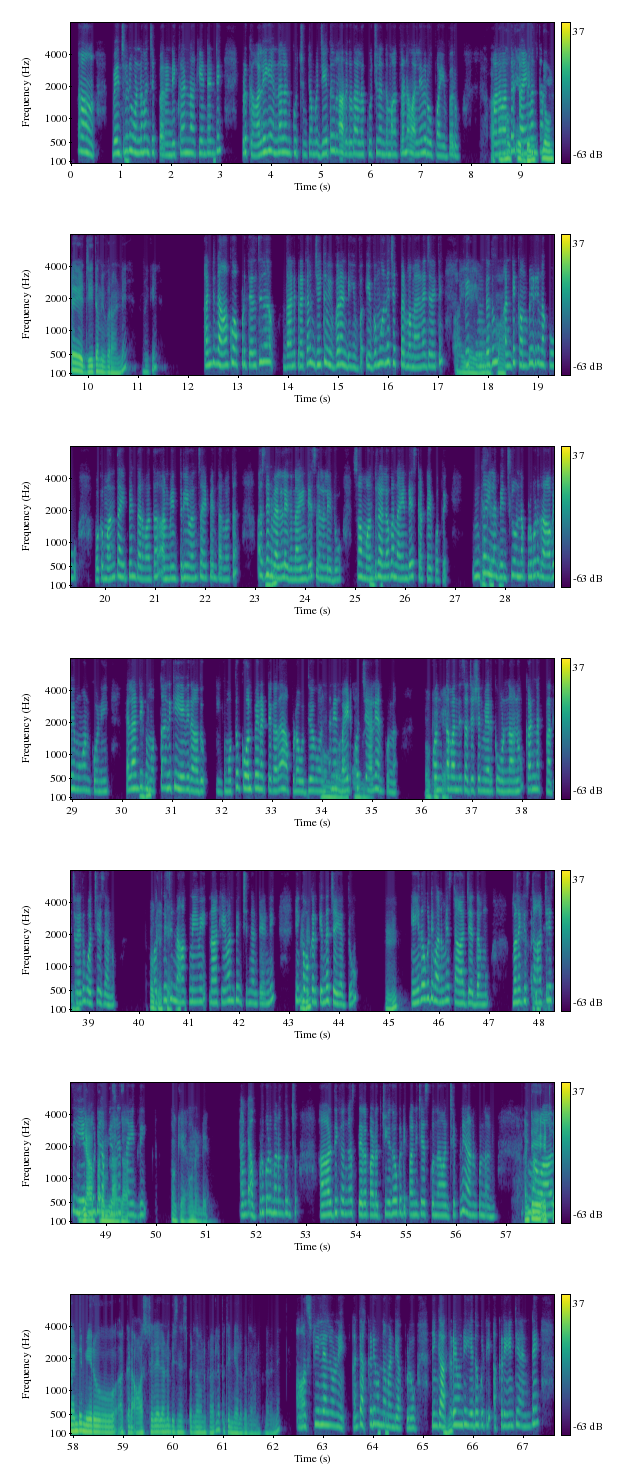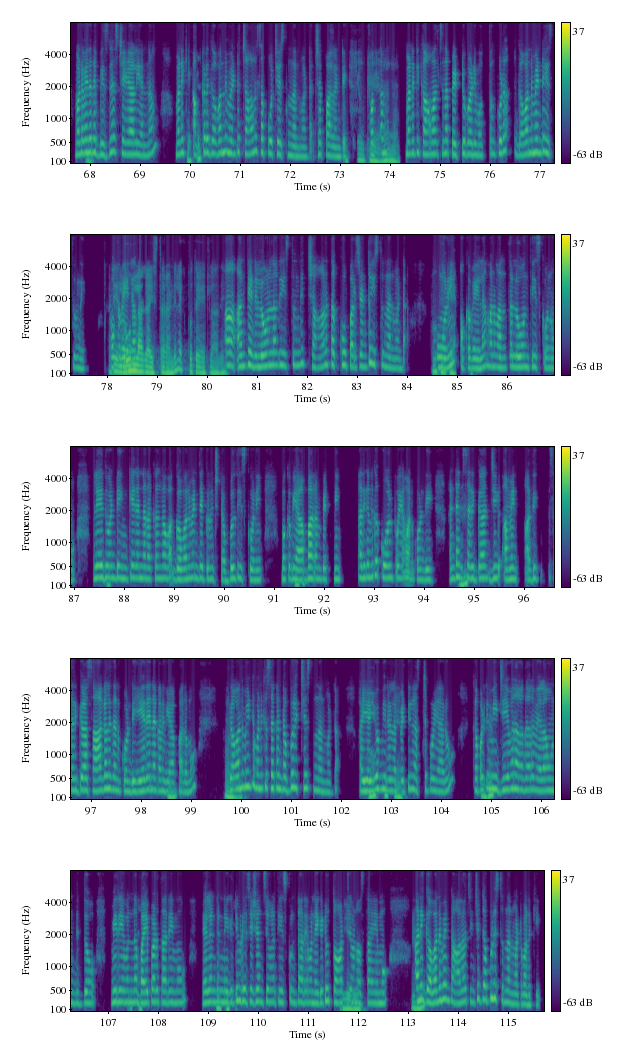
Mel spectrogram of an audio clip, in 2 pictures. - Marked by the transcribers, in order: in English: "బెంచ్‌లోనే"; tapping; in English: "బెంచ్‌లో"; in English: "మేనేజర్"; other background noise; in English: "కంప్లీట్‌గా"; in English: "మంత్"; in English: "ఐ మీన్ త్రీ మంత్స్"; in English: "నైన్ డేస్"; in English: "సో"; in English: "మంత్‌లో"; in English: "నైన్ డేస్ కట్"; in English: "బెంచ్‌లో"; in English: "సజెషన్"; in English: "స్టార్ట్"; in English: "స్టార్ట్"; in English: "బిజినెస్"; in English: "బిజినెస్"; in English: "బిజినెస్"; in English: "గవర్నమెంట్"; in English: "సపోర్ట్"; in English: "లోన్‌లాగా"; in English: "లోన్‌లాగా"; in English: "పర్సెంట్"; in English: "లోన్"; in English: "గవర్నమెంట్"; in English: "ఐ మీన్"; in English: "గవర్నమెంట్"; in English: "నెగెటివ్ డెసిసన్స్"; in English: "నెగెటివ్ థాట్స్"; in English: "గవర్నమెంట్"
- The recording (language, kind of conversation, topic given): Telugu, podcast, ఉద్యోగం కోల్పోతే మీరు ఎలా కోలుకుంటారు?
